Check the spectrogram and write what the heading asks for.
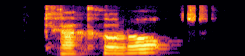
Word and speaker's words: Kakarot: 17, Dragon Ball Z Kakarot.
